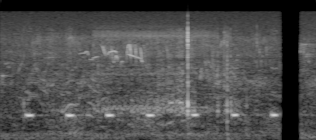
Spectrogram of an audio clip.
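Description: Coppersmith barbet giving seven hollow, metallic 'tuk' notes at a steady two per second, with faint chirps of other birds in the background.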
